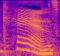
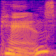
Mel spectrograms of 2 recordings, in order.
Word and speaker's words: Cairns: Spore, who is in Cairns, Queensland. Do you think Cairns is full of cans and that's why they called it Cairns? No, it's spelled Cairns. Cans. Cans. Cans. Cans. This just sounds like cans.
